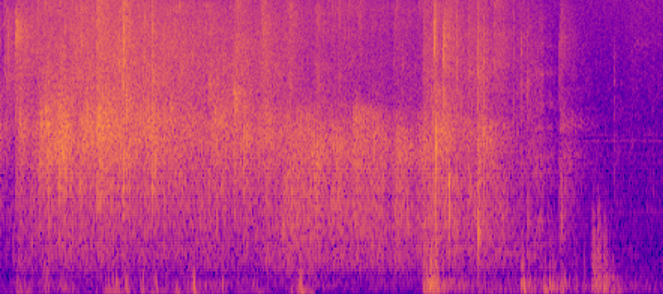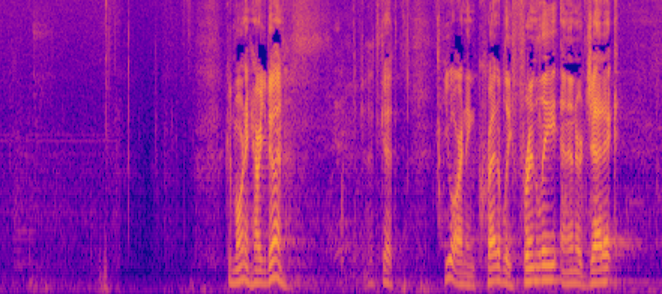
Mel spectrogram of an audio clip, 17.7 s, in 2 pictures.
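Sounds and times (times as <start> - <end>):
church congregation applauding to welcome a guest: 0.0 - 7.6
speech: 12.0 - 12.8, 14.0 - 17.2.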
